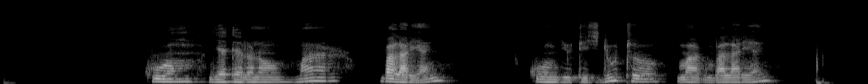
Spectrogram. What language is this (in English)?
Luo (Kenya and Tanzania)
